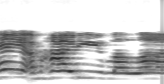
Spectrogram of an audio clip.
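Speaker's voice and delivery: way too eager, full of energy, drawn out. Retelling meeting a coworker finishing a shift: imitating own past hyper excitement. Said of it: "I was hyper excited".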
